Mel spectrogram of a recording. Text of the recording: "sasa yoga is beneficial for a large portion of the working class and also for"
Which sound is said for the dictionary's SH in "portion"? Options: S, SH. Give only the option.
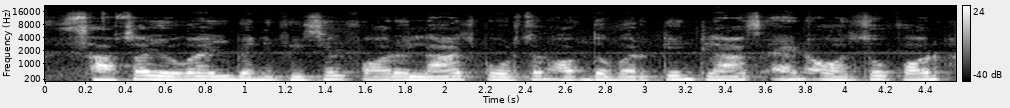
S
